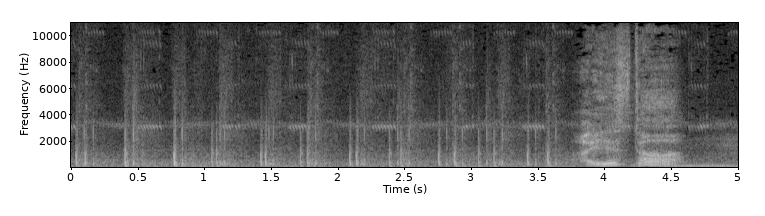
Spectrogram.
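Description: Footsteps thud quickly on stone steps.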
